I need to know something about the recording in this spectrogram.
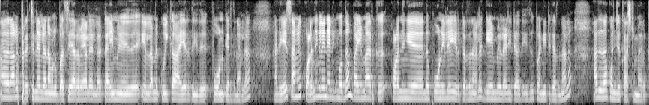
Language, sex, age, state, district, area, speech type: Tamil, female, 45-60, Tamil Nadu, Dharmapuri, rural, spontaneous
